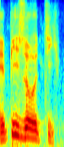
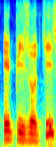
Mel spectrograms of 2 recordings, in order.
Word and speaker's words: épizootie: On a une tendance naturelle à le prononcer épizootie, c'est plus simple, mais c'est bien zoo, comme dans le nom du jardin zoologique, qu'il convient de dire.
